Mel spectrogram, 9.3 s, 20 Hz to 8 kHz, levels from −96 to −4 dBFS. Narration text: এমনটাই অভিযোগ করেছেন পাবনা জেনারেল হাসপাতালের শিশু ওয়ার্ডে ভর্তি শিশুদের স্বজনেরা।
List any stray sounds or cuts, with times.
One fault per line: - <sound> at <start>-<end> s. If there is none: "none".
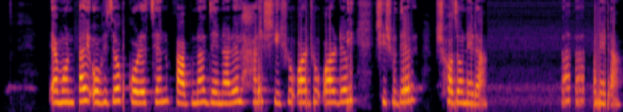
- dropout at 1.1-1.2 s
- laugh at 8.4-8.8 s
